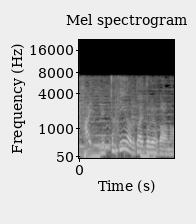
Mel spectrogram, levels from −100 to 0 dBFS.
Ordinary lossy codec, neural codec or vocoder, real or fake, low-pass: none; none; real; 7.2 kHz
